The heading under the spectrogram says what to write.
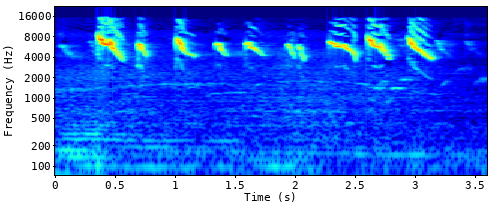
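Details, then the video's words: Oriental white-eye lure sound meant to make a silent white-eye sing: a series of about ten sharp, high, downslurred chirps in quick, uneven succession over a faint low hum. "pancingan pleci macet bunyi dengan suara ini"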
